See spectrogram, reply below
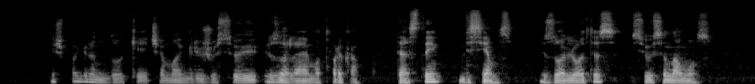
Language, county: Lithuanian, Šiauliai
